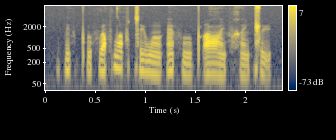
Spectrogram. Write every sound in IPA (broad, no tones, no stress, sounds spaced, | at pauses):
p ĩ f pʼ u f u f dˤ æ̃ f ǀ y w õ ʔ æ̃ f u pʼ ɑ ʕ ĩ f χ ẽ ǁ y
